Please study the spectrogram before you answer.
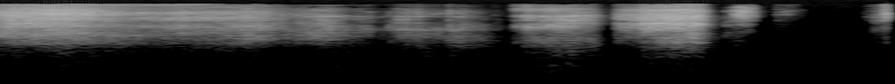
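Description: A thin black open-cell packing foam sheet is rubbed and squeezed with fingertips and nails, making a bright, airy scratching hiss with almost no low end. A long steady rub fades into shorter, separate bursts of scraping texture, with brief silences between them.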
